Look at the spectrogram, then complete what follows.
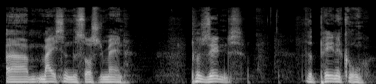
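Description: A man's voice: medium pitch, fairly even intonation, normal speed, husky. A man with a New Zealand accent co-hosting a podcast, teasing and spinning absurd jokes. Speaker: podcast co-host. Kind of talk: casual banter.

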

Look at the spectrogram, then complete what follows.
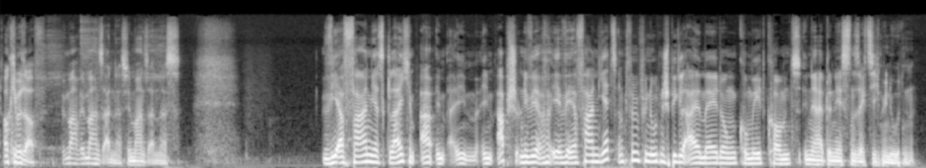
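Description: A man co-hosting a podcast in casual, comedic chat, playfully animated and often stammering and repeating words as he goes. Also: medium pitch, a little fast. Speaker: podcast co-host.

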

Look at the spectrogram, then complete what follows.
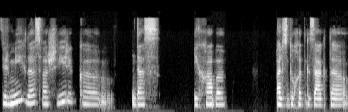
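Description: A young woman with a Ukrainian accent speaks slowly in German, her second language. She hesitates often and fills gaps with soft "äh" sounds. Her pitch sits in a middle range. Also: fairly even intonation. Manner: slow and halting, searching for words with many "äh" pauses. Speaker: guest. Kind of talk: interview in a learned language.

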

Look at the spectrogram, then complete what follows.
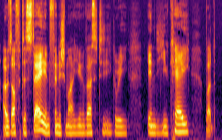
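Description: A man's voice: medium pitch, flat delivery, brisk, gravelly, a little mellow, dry recording. A man in his thirties with a German accent, chatting casually as a podcast co-host with a lot of fillers. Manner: chatty, rambling with frequent fillers.

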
